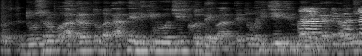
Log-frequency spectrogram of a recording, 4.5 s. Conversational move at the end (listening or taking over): taking over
